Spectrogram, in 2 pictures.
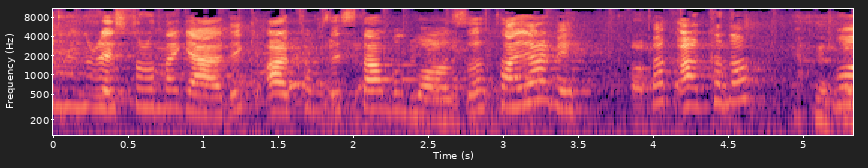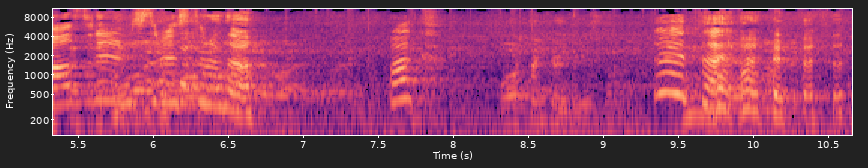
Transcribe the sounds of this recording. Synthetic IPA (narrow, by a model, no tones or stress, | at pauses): emynyɾɛst̪ʰo̞ɾannaɟælʲd̪ɪcaɾkʰamɯzaist̪ʰanbulˠboazlˠɯt̪ʰajæɾme | bakaɾkʰana | boazˠɯneɾmisimɾɛst̪ʰo̞ɾanʊ | b̥ak | oɾt̪ʰakød̪isaevɛt̪̚t̪ʰajaɾ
